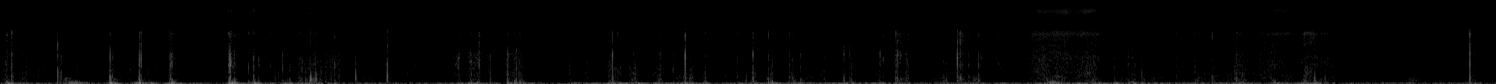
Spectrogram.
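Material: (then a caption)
Vinyl. A thin, flexible woven plastic or vinyl placemat is bent and crunched with fingers close to the ear. It makes a steady run of dense, crisp crackles and snaps over a quiet low rumble, with brief sharper pops near the start.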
